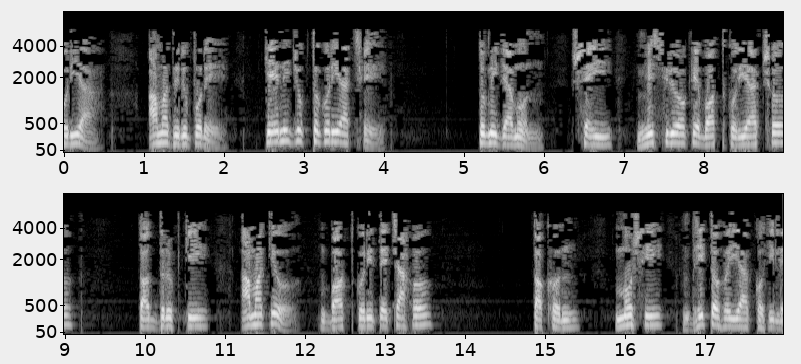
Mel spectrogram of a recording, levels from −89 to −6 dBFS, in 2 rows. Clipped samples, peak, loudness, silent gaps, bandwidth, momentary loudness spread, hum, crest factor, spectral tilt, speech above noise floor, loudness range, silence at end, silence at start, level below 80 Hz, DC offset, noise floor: under 0.1%; -8 dBFS; -23 LUFS; none; 5.8 kHz; 12 LU; none; 16 dB; -10 dB/octave; 55 dB; 3 LU; 0 s; 0 s; -56 dBFS; under 0.1%; -77 dBFS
